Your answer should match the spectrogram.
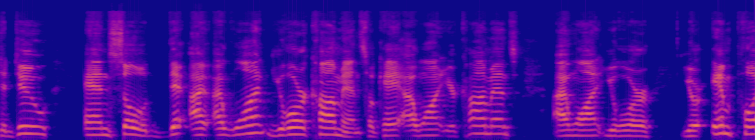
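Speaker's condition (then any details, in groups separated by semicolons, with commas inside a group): No condition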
